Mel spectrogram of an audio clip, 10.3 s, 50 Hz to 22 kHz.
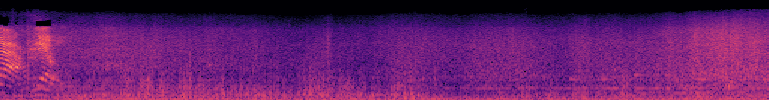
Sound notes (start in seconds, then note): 3.3 wind blowing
